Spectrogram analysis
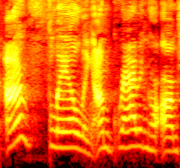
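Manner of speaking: high-pitched, frantic report; acted-out panic, pitched high; frantic retelling. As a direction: tell it as if still flailing. Acting out panic during the swab.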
